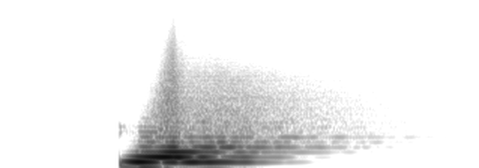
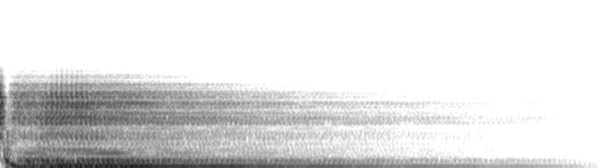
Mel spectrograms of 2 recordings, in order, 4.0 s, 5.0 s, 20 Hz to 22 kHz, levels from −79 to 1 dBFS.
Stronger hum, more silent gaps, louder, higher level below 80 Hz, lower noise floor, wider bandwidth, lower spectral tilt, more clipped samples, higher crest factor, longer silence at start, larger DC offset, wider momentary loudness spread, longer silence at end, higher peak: neither; neither; first, -10 LUFS vs -18 LUFS; second, -36 dBFS vs -22 dBFS; first, -79 dBFS vs -60 dBFS; first, 4.2 kHz vs 3.5 kHz; first, -11 dB/octave vs -7 dB/octave; neither; about the same, 14 dB vs 16 dB; first, 1 s vs 0 s; neither; about the same, 19 LU vs 21 LU; first, 1.85 s vs 1.5 s; about the same, 0 dBFS vs -2 dBFS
